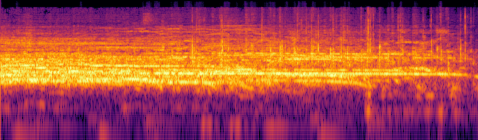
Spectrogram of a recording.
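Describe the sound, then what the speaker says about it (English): A large crowd cheers and applauds loudly, with whoops and shouts rising over sustained clapping before it fades slightly at the end. "Give them all a big round of applause."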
